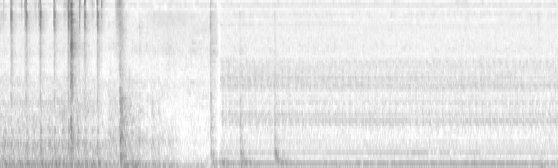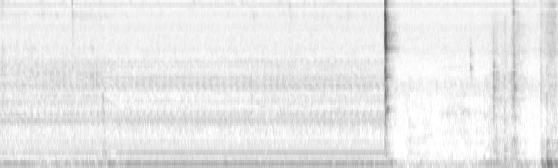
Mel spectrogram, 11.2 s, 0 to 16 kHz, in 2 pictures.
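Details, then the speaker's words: Whirlpool refrigerator after replacing the damper (WPW10479155), which was noisy a couple of times a day: a smooth, even motor hum for about seven seconds with no clicks or grinding, then it stops. The new damper moves quietly, as it should. "so it's on now you see the flapper is so smooth when it's opening there's no noise nothing and the same thing when I turn it"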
